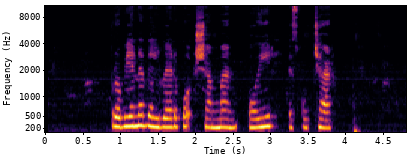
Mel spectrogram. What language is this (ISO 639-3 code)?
spa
